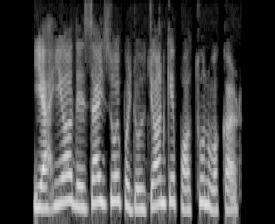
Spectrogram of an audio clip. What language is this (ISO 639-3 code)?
pus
